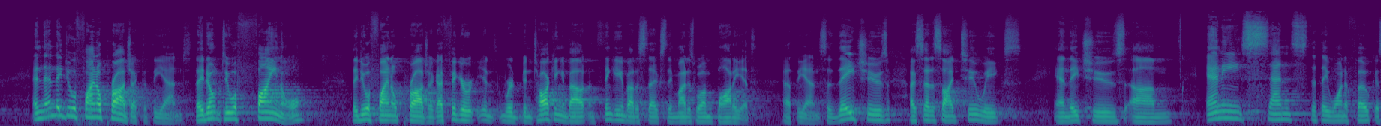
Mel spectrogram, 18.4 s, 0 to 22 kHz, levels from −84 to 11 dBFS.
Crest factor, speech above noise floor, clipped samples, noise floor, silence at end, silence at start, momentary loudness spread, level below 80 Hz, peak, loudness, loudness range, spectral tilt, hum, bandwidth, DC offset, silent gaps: 22 dB; 33 dB; under 0.1%; -62 dBFS; 0 s; 0.45 s; 16 LU; -72 dBFS; -6 dBFS; -29 LUFS; 8 LU; -5 dB/octave; none; 15.5 kHz; under 0.1%; none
